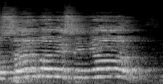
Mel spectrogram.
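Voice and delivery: high-pitched acted cry for rescue; grito de auxilio. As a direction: call out as Peter going under. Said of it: "empezó a gritar Pedro". (grito agudo pidiendo socorro)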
